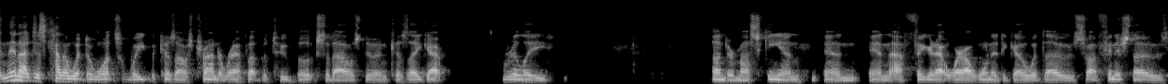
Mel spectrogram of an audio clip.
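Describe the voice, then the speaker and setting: A man with a Southern US accent talks at a fairly low pitch with fairly even intonation. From US South, South Georgia. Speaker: writer and podcaster, military veteran. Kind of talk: casual interview conversation. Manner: halting, many fillers and restarts.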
